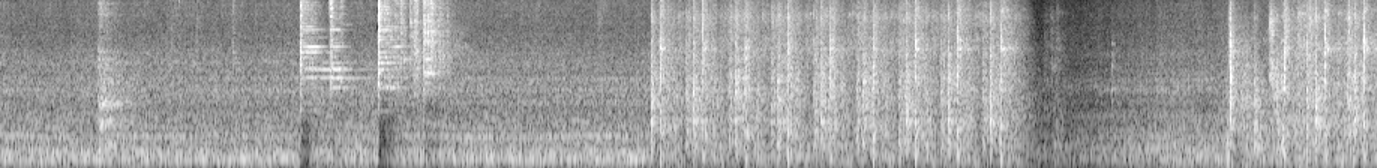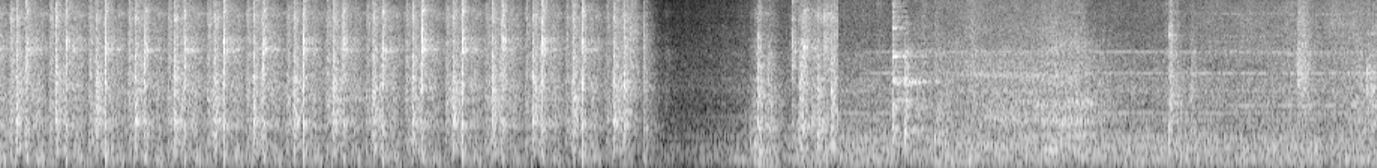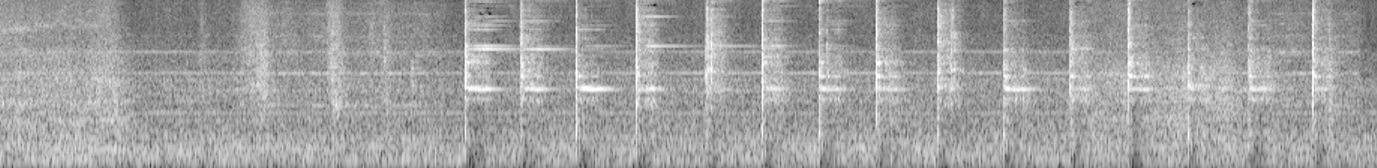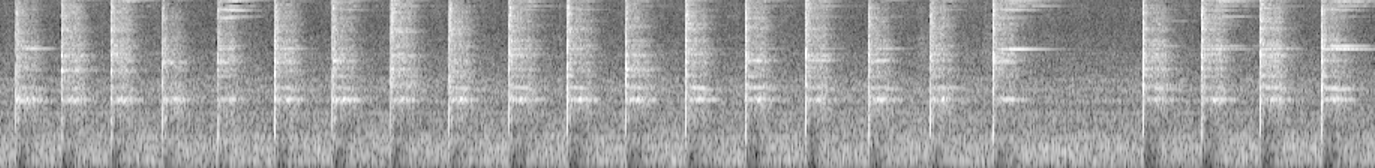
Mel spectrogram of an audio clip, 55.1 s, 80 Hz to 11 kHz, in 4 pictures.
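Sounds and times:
hammer ringing on anvil: 3.0s - 4.6s, 31.6s - 51.9s, 52.7s - 55.0s.

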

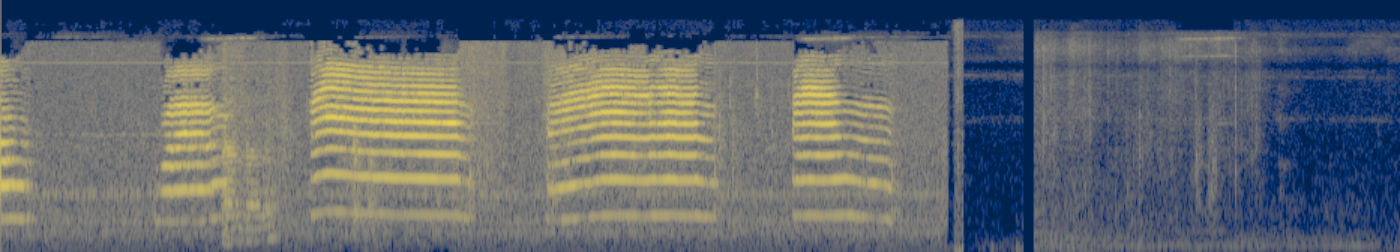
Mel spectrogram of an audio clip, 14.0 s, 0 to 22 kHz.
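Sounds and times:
cat meowing: 0.0s - 0.4s, 1.6s - 2.3s, 3.1s - 4.8s, 5.4s - 7.2s, 7.9s - 9.0s.

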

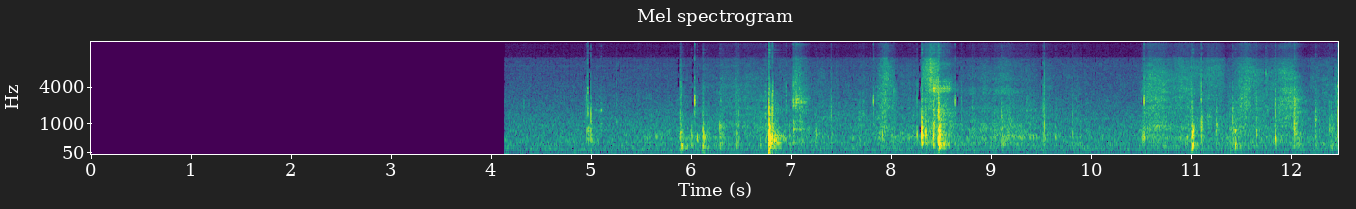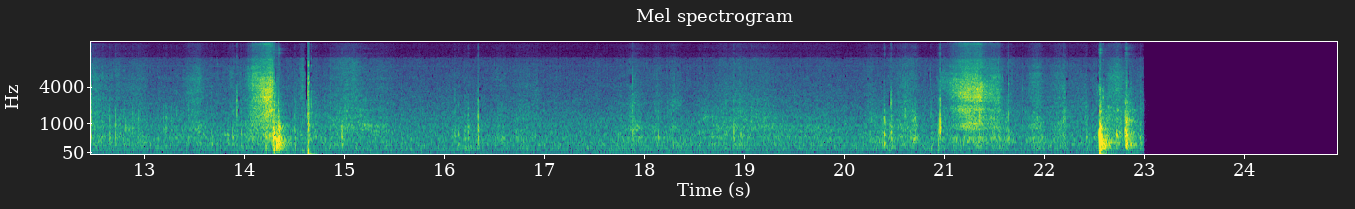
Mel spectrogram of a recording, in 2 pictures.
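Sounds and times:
cardboard rustling and scraping: 7.8s - 9.4s, 10.6s - 15.3s, 20.2s - 23.0s.

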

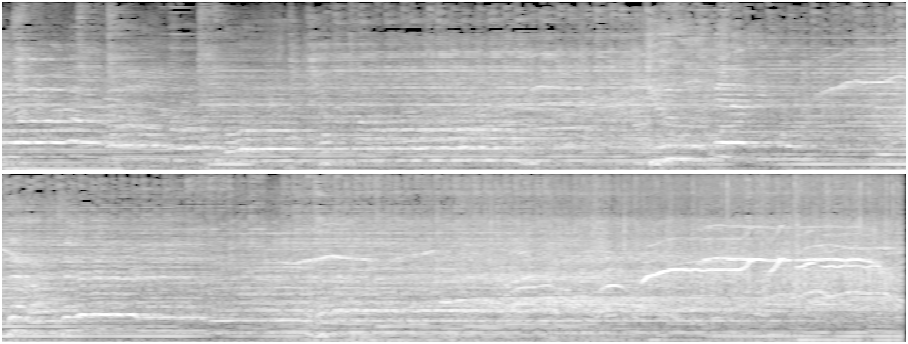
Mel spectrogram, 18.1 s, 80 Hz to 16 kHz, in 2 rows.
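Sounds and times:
man singing: 0.0s - 14.6s
acoustic guitars playing: 0.0s - 18.0s
fiddle playing: 11.0s - 18.0s.

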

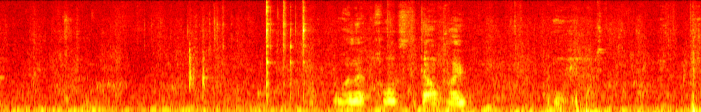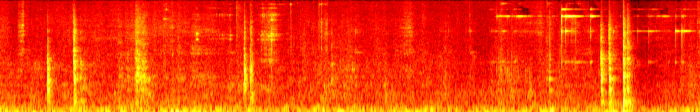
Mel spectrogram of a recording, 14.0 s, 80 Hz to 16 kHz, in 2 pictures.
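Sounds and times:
steady low hum: 0.0s - 14.0s
metallic clinks of hand tools: 12.0s - 14.0s.

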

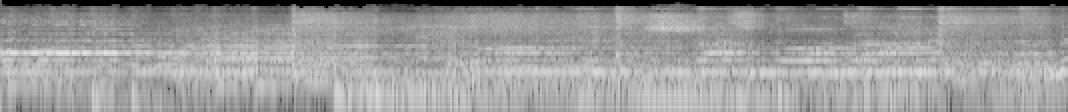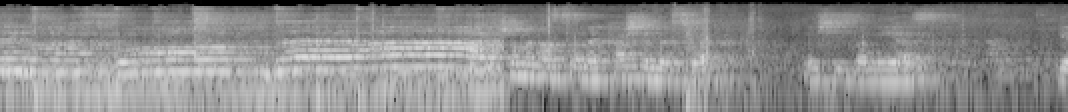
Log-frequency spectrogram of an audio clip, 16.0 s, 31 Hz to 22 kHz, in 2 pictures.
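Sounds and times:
instrumental accompaniment: 0.0s - 11.8s.

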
